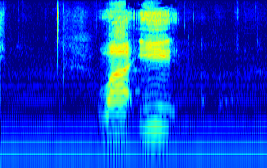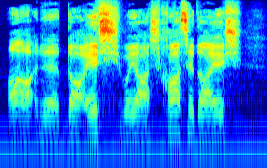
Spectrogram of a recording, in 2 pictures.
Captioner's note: translator speaking in foreign language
